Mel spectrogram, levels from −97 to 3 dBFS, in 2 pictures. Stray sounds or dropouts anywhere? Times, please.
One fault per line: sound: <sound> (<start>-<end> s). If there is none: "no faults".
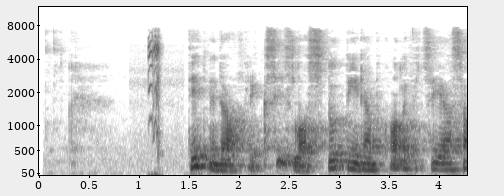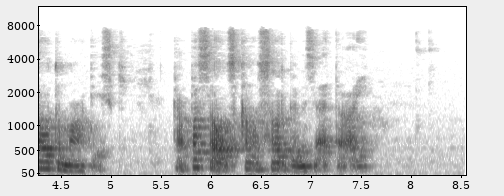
sound: squeak (1.1-1.3 s)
